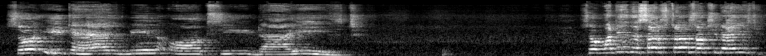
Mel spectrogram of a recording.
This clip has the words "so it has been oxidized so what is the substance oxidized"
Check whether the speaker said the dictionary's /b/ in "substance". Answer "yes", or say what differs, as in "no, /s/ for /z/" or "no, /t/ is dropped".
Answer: no, /b/ is dropped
